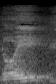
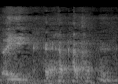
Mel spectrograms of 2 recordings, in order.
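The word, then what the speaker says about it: दही: of Ridhima is when she could not pronounce dahi and she used to always call it doi. So I hope by now you've learned how to speak it, pronounce it properly and call it dahi.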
